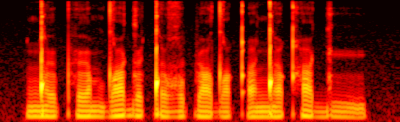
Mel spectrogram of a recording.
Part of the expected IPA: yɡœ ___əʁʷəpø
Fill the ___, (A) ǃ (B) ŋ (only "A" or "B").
A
